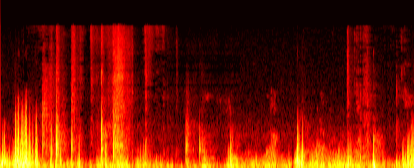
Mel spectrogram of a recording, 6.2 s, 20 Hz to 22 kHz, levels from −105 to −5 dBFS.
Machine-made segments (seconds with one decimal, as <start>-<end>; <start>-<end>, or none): 1.4-2.1; 2.5-3.6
